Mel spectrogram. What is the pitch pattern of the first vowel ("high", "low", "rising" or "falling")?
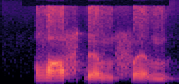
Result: high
